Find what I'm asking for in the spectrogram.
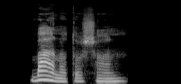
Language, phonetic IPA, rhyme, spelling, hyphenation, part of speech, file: Hungarian, [ˈbaːnɒtoʃɒn], -ɒn, bánatosan, bá‧na‧to‧san, adverb, Hu-bánatosan.ogg
- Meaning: sadly, sorrowfully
